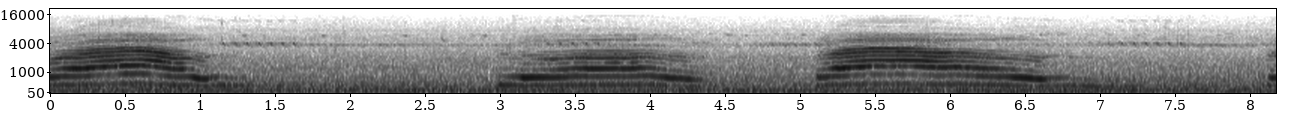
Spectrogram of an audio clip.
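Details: Stray boss cat among other strays, recorded after being given food and medicine: three loud, long meows with a gliding, slightly falling pitch, about two and a half seconds apart, plus a faint steady high tone in the background.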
